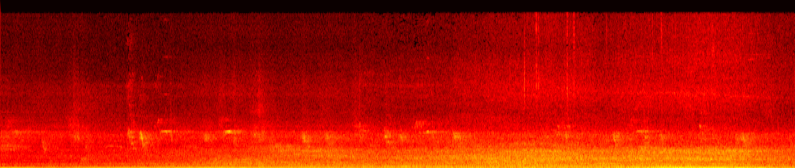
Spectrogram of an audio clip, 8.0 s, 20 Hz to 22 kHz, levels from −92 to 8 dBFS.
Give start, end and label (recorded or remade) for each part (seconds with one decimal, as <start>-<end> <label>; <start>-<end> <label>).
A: 0.0-0.9 remade; 0.9-1.8 recorded; 1.8-3.6 remade; 3.6-8.0 recorded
